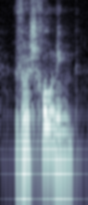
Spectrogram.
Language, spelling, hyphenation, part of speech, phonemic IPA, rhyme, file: Dutch, verschoning, ver‧scho‧ning, noun, /vərˈsxoː.nɪŋ/, -oːnɪŋ, Nl-verschoning.ogg
- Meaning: 1. pardon, forgiveness 2. pardon, excusement 3. cleaning (nowadays especially of the replacement of nappies/diapers)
